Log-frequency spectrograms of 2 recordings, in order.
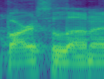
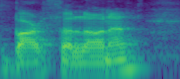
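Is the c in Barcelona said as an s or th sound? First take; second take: s sound; th sound. First: The c is said with an s sound. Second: The c is said with a lisped th sound. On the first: The speaker calls it wrong. "it's not Barcelona" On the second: The speaker calls it right. "they speak with like a, a lisp in in Barcelona"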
